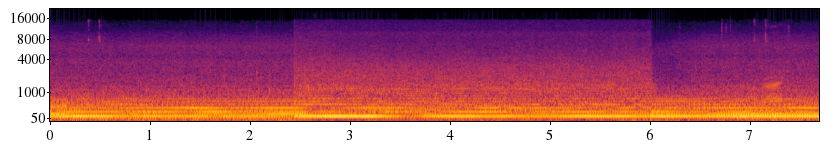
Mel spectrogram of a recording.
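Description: Twin piston engines and propellers of a Cessna 414A during climb, a loud steady droning hum with a strong low tonal throb filling the cabin throughout.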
